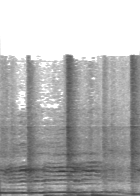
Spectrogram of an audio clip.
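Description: Free-improvised live music: a woman's operatic voice holds one long, slightly wavering note, with electric bass notes coming in about a third of the way through and a few scattered drum hits.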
